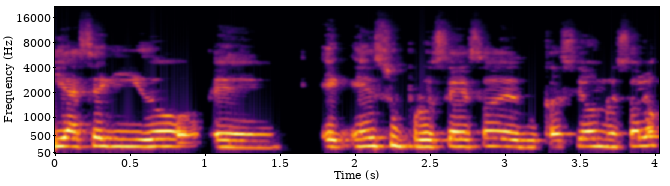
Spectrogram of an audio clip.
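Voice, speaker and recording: A woman's somewhat breathy, medium-pitched voice, dark and mellow in tone, with monotone, flat intonation. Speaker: coffee educator and podcast host. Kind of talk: casual interview conversation.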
